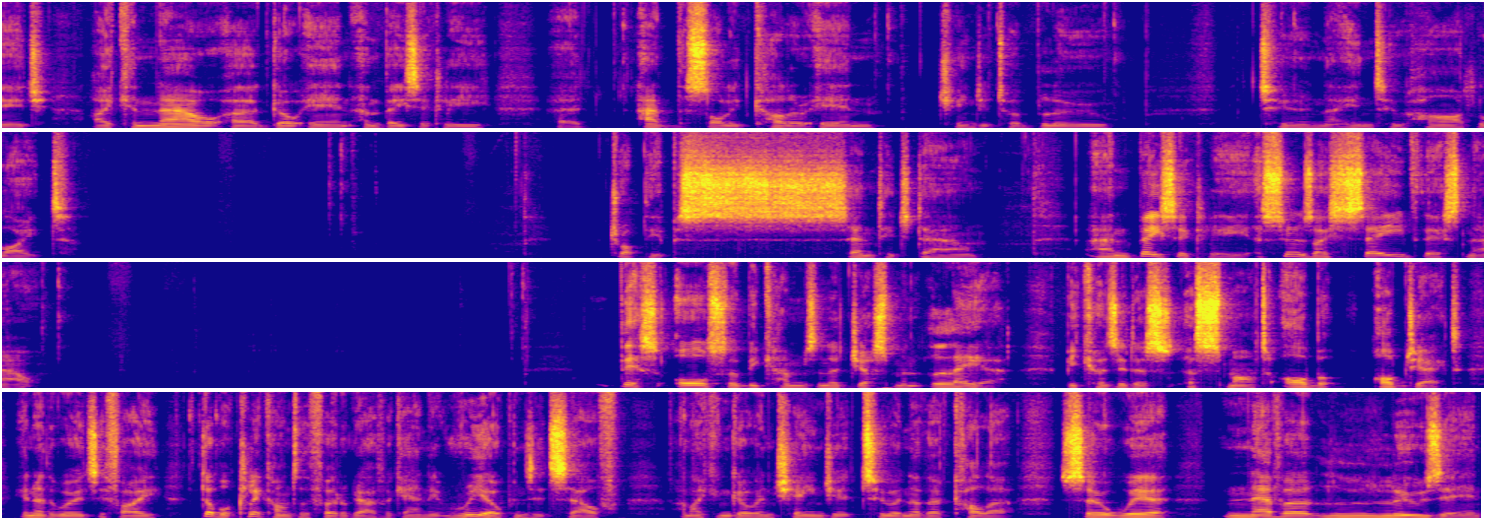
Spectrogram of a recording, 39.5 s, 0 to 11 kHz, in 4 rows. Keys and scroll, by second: 39.2 ctrl+s.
